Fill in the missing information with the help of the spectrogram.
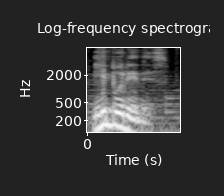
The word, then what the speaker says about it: Lympouridis: Lympouridis.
